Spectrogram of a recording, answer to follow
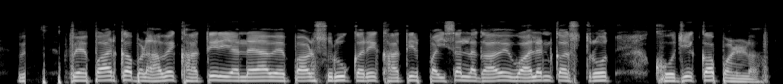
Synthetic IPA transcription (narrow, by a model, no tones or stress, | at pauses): ʋjɛːpaːɾkabɐɽ̤aːʋekʰaːt̪ɪɾjanɐjaʋjɛːpaːɾʃʊɾukɐɾekʰaːt̪ɪɾpəɪsalɐɡaːʋeʋaːlənkast̪ɾoːt̪̚kʰoːd͡ʒekapɐɽ̤laː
